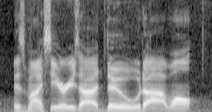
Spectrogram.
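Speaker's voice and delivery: sliding into a poorly done Australian accent. Series host, after reading an item description, in a bad australian accent. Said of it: "I don't know why I'm talking like that all of a sudden".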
